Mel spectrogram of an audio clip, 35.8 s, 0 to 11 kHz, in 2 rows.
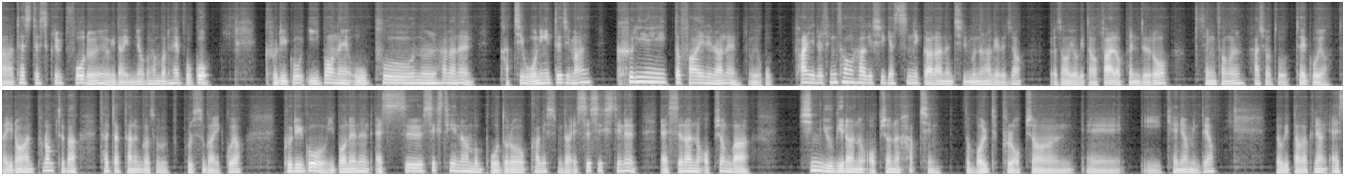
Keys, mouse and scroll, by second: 2.0-5.0 typing, 7.0 Return, 12.2 click, 19.6-20.1 scroll down 2, 20.5 click, 21.1 Up, 21.3 End, 21.5-23.1 typing, 23.7 Down, 32.1 Up, 32.4 End, 32.8 BackSpace, 33.0 BackSpace, 34.2 ctrl+s, 34.5 F5.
